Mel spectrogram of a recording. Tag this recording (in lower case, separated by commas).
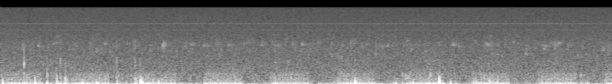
animal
